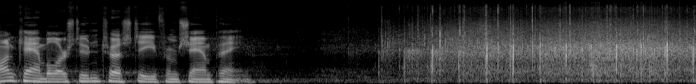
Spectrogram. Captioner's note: applause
